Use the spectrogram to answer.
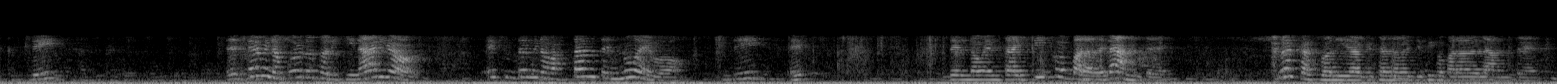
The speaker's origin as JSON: {"language": "Spanish", "country": "Argentina", "said": "Así como nosotros somos argentinos, ¿sí?"}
